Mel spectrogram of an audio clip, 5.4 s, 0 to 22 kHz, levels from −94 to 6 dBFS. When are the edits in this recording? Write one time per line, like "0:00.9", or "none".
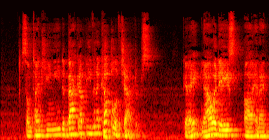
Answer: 0:04.0

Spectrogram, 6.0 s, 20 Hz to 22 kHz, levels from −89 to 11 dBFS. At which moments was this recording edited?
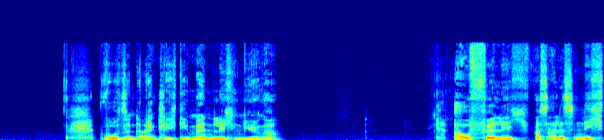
0:00.9

